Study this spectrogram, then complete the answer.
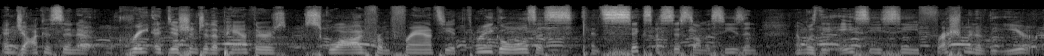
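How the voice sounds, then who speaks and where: Noticeable background noise accompanies fairly slow speech in an American accent. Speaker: color commentator. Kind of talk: live commentary.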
